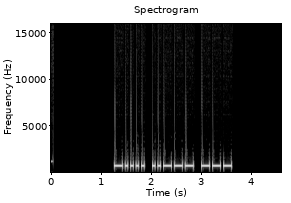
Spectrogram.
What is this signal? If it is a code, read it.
Morse code, heard as a keyed tone, about 22 wpm, 700 Hz. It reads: 62O
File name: practice / 22wpm / Three Letter-Number Combinations - 22wpm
